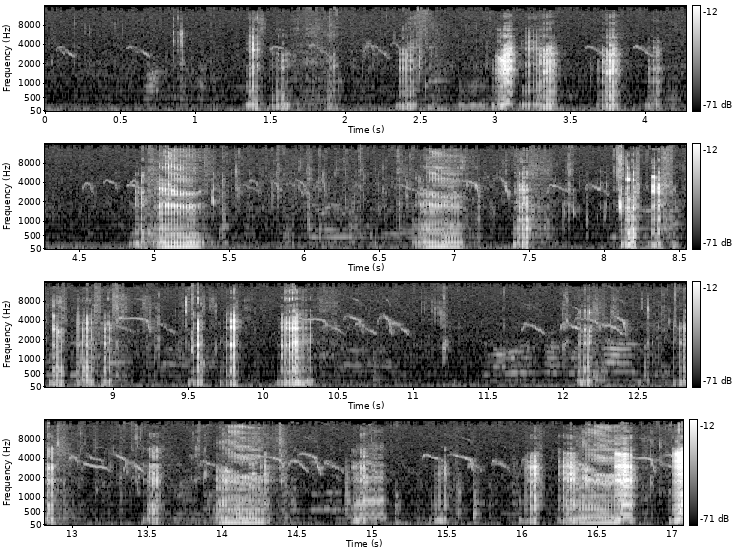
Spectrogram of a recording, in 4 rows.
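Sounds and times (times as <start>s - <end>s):
pig grunts and snorts: 1.3s - 4.2s, 4.8s - 5.5s, 6.6s - 10.5s, 12.0s - 17.0s.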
